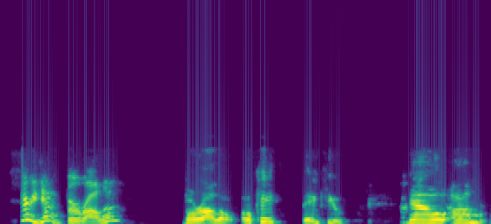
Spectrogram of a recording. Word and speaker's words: Varallo: sure we're saying it correctly sure yeah varala varallo okay thank you now um well how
